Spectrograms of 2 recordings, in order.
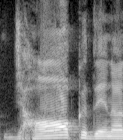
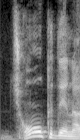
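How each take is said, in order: First: झोंक with open "au" vowel; झोंक with "aw" in place of "oh"; mispronounced झोंक. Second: झोंक with rounded "o"; pure "oh" vowel in झोंक; correct झोंक. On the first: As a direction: say झोंक wrongly as "jhaunk". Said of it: "झोंक देना नहीं". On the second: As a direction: say झोंक as "jhonk". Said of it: "झोंक देना सही है". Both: Shown as a demonstration.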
